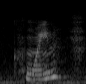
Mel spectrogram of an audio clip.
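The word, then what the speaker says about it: quoin: here this is in coin coin it's spelled weird though it's like q-u-o-i-n coin coin quinn coin so we're just gonna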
